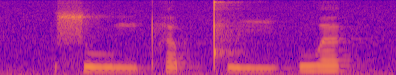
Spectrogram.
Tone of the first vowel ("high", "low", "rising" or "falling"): low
